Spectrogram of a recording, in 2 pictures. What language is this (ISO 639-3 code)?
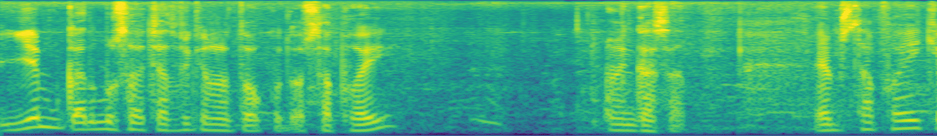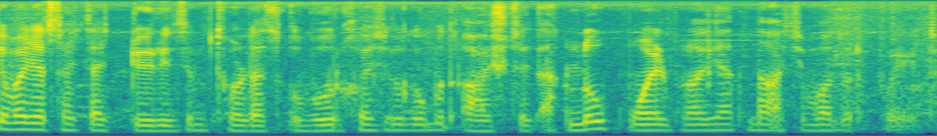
kas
